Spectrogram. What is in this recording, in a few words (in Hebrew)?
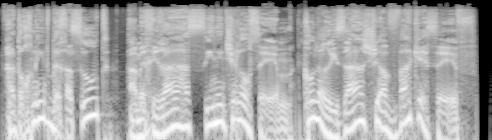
קריינות; לחסות אסם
